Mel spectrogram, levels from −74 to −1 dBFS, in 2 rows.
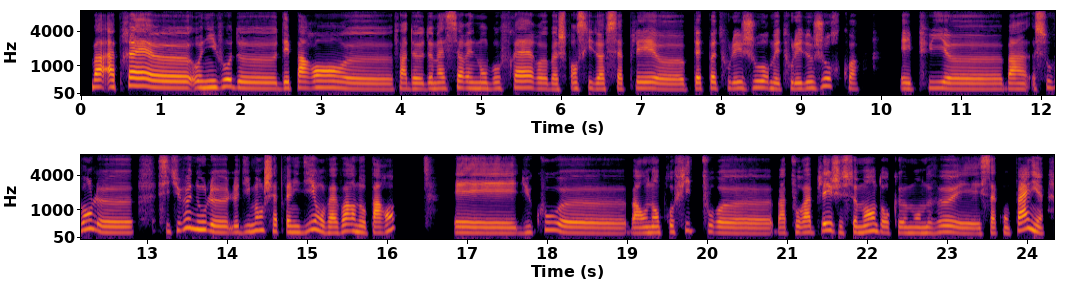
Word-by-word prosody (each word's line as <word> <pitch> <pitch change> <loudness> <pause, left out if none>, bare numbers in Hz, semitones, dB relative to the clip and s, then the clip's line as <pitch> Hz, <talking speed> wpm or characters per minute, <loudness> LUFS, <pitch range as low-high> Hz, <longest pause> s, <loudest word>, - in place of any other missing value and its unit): Bah, 205 0 +6
après, 235 +1 +6
heu, 180 -2 +4
au 185 - -1
niveau 195 +3 0
de 165 -3 -2
des 170 +1 +1
parents, 180 +1 +2
heu, 150 -2 -2
enfin 155 +2 -2
de 155 -1 -2
de 165 +2 -3
ma 165 +1 -1
sœur 175 +1 +2
et 170 - -2
de 165 - -5
mon 165 0 -3
beau-frère, 175 +2 0
heu, 155 - -1
bah, 150 -1 -3
je 150 - +4
pense 165 0 +3
qu'ils 170 - -5
doivent 155 0 0
s'appeler, 170 +3 +2
heu, 145 -1 -2
peut-être 160 -1 0
pas 175 -1 0
tous 170 - -13
les 170 +1 -1
jours, 185 0 0
mais 155 -2 -1
tous 165 - -9
les 160 0 +1
2 175 +2 -3
jours, 225 +4 -1
quoi 155 -2 -7 0.5
et 160 -1 0
puis, 175 +3 -7
heu, 150 -1 -2
bah, 155 -1 +1
souvent, 195 - +3
le 160 -6 -2 0.3
si 190 - 0
tu 220 +5 -3
veux, 295 +2 0
nous, 245 -2 +1
le 170 -6 0
le 170 - -4
dimanche 195 +7 +1
après-midi, 175 +3 -2
on 205 -6 0
va 160 -1 +1
voir 195 +4 +1
nos 170 -2 -2
parents 160 - +1 0.7
et 150 -2 +2
du 165 +3 -9
coup, 235 +5 -7
heu, 150 -3 -2
bah, 150 - +1
on 160 +1 -2
en 160 0 0
profite 200 +5 -4
pour, 180 -4 -5
heu, 145 -2 -3
bah, 155 -1 -3
pour 165 +3 -4
appeler 205 +7 +2
justement 175 +3 +2
donc 160 -5 -6
mon 155 -1 -5
neveu 165 +3 -2
et 145 -2 -3
sa 150 +1 +3
compagne, 195 - +3
165 Hz, 185 wpm, -23 LUFS, 155-185 Hz, 0.7 s, Bah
